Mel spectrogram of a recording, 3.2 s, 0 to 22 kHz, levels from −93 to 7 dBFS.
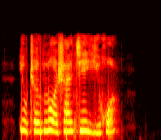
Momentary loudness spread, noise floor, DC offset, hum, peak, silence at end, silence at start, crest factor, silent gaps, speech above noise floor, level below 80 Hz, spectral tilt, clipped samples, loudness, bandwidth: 8 LU; -77 dBFS; under 0.1%; none; -2 dBFS; 0.9 s; 0.4 s; 14 dB; none; 63 dB; -54 dBFS; -3 dB/octave; under 0.1%; -15 LUFS; 8.2 kHz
